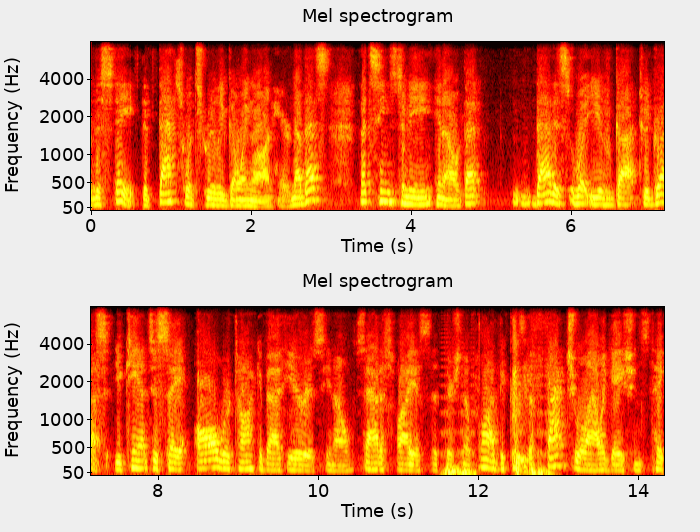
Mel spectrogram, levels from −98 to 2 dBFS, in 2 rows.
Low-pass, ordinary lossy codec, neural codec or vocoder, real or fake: 7.2 kHz; Opus, 32 kbps; none; real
